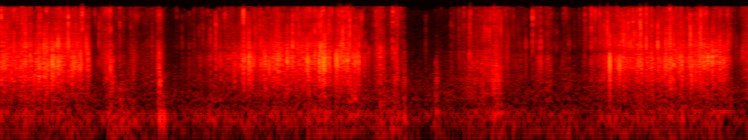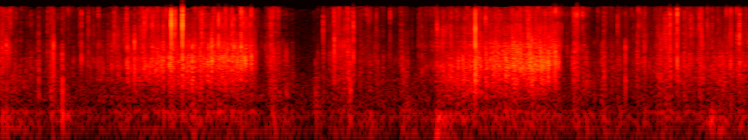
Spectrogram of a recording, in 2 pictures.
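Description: A small mass of firm slime packed with holographic sequins is pinched, pressed and kneaded on a table with fingertips and short nails. It gives dense, bright crinkling and crackling in repeated swells of roughly one to two seconds, separated by short quieter gaps, with little low end.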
